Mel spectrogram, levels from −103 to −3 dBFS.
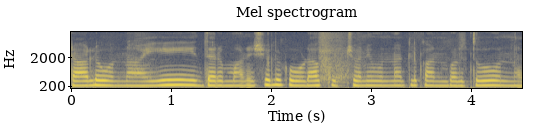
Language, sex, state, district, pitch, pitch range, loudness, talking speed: Telugu, female, Andhra Pradesh, Chittoor, 235 Hz, 230-245 Hz, -16 LUFS, 105 wpm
